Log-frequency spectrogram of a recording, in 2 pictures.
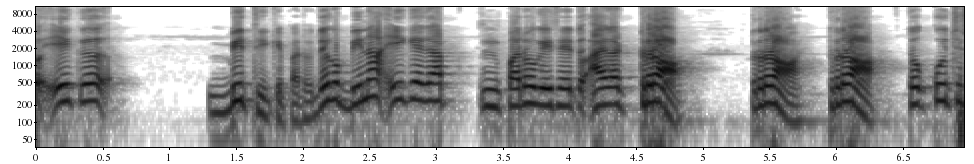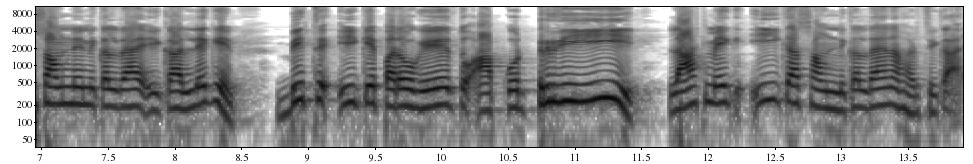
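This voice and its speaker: Smooth-voiced man drilling pronunciation sounds. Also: high voice, animated, fairly bright tone. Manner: repeats sounds slowly, drilling and stressing each syllable; asks and answers his own questions. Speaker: teacher. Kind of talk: spoken English pronunciation lesson.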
